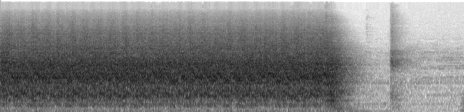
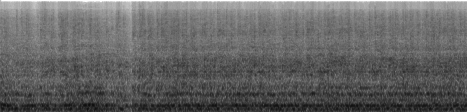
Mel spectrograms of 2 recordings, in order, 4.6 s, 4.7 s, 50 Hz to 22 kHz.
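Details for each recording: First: Chevy S10 race truck, first start attempt after engine rebuild with different cam; cranks about three seconds under a harsh buzz, never catches; MSD ignition box faulty, constantly triggering and arcing once ignition is on. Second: Finished S10 race-truck V8 on solid mounts, with a faulty MSD ignition box causing rough running and no-starts due to be replaced: a steady, even idle with no misses or stumbles.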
